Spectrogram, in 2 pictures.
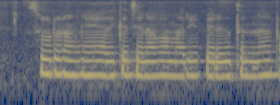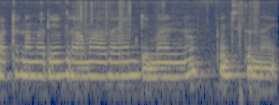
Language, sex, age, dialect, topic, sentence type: Telugu, male, 25-30, Telangana, agriculture, statement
